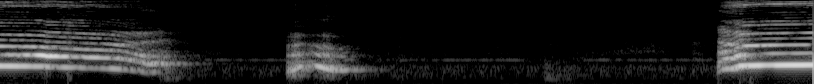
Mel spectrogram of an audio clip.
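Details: A female Basenji, whose owner is away, gives drawn-out, wavering howls with rich harmonics, broken by a short yodel-like yelp, while a person howls back to egg her on.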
